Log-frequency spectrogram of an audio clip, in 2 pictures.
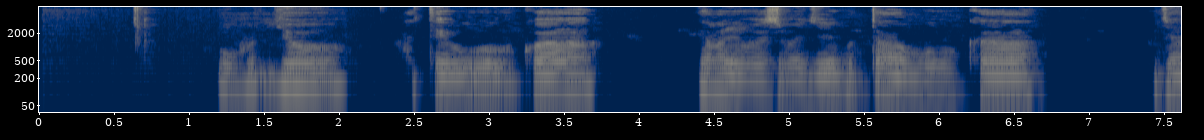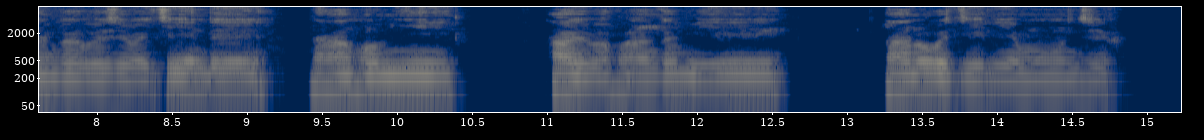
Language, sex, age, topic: Kinyarwanda, male, 18-24, government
